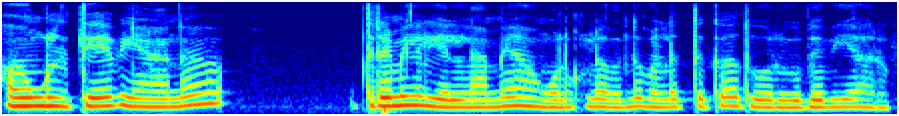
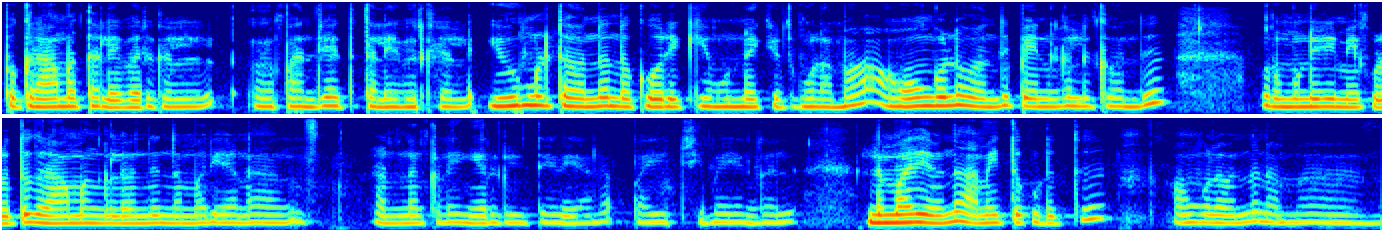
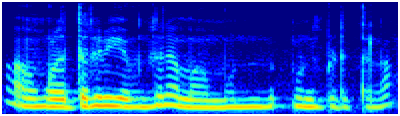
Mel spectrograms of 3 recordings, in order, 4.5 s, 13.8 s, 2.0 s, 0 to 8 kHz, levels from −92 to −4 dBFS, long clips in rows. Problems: low volume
